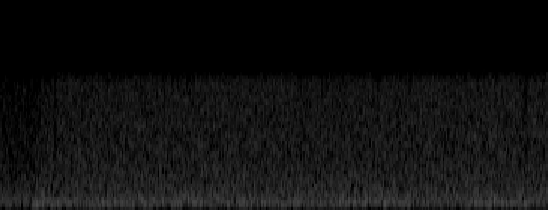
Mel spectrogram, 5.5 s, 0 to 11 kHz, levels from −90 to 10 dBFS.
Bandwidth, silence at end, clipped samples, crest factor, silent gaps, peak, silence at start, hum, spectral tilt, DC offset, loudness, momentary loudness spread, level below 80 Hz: 3.8 kHz; 0 s; under 0.1%; 14 dB; none; -54 dBFS; 0 s; none; -3.5 dB/octave; under 0.1%; -66 LUFS; 1 LU; under -90 dBFS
